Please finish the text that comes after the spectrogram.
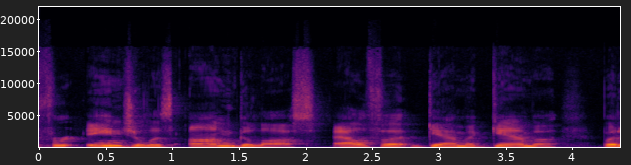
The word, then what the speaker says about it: alpha: unit the first Greek letter is the letter alpha it's pronounced like in the a sound in the English father so alpha is as in father second letter is the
